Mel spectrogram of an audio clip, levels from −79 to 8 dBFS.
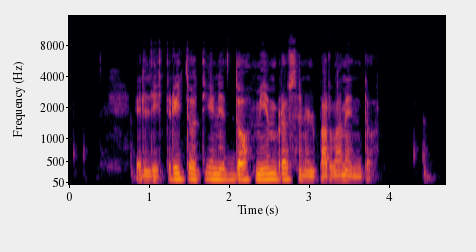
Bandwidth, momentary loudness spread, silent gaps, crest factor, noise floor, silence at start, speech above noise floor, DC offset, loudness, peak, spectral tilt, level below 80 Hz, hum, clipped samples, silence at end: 9 kHz; 10 LU; none; 20 dB; -54 dBFS; 0.85 s; 35 dB; under 0.1%; -19 LUFS; -2 dBFS; -6.5 dB/octave; -54 dBFS; none; under 0.1%; 0.25 s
